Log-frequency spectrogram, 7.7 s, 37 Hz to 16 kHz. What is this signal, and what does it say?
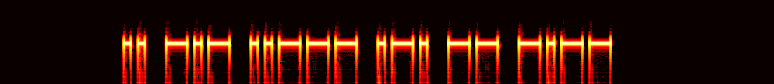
Morse code, heard as a keyed tone, about 17 wpm, 700 Hz. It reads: IK2RMY
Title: DXCC-100 Call Signs - 6 Characters - 17wpm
